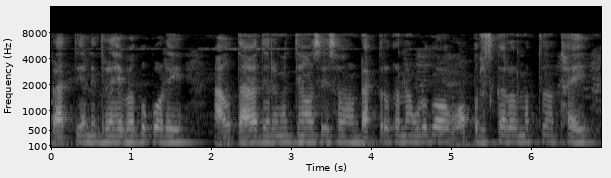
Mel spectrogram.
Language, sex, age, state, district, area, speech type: Odia, female, 60+, Odisha, Khordha, rural, spontaneous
